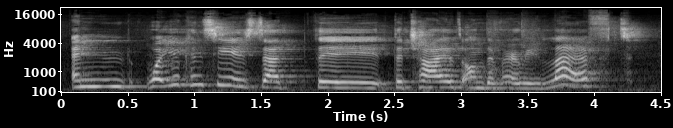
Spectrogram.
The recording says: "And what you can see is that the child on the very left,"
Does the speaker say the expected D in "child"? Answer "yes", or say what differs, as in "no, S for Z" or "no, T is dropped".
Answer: yes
